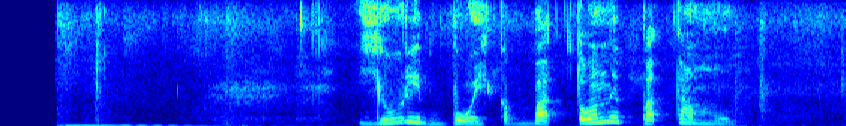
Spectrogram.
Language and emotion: Russian, neutral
